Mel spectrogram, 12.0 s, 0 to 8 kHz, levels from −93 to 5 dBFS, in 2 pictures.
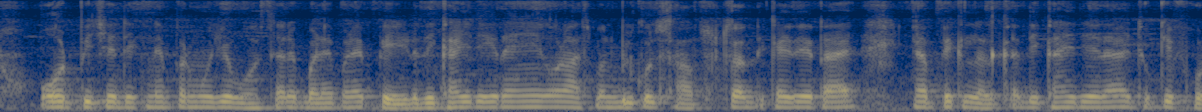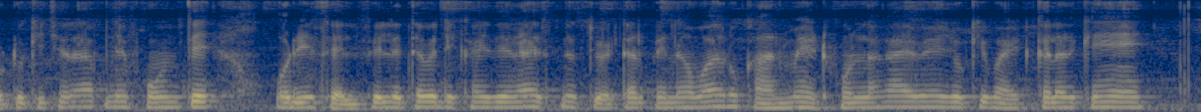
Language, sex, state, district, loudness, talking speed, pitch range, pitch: Hindi, male, Uttarakhand, Uttarkashi, -32 LUFS, 320 wpm, 135-145 Hz, 140 Hz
